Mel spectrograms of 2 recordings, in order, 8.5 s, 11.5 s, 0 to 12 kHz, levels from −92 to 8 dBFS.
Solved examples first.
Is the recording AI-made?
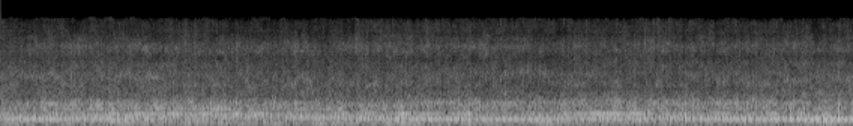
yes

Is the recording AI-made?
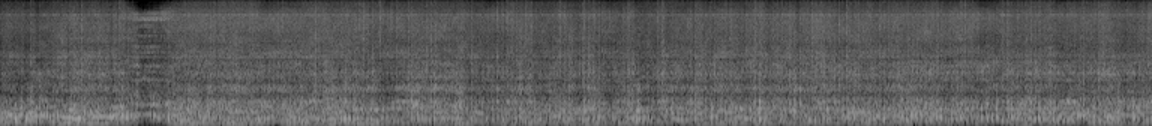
yes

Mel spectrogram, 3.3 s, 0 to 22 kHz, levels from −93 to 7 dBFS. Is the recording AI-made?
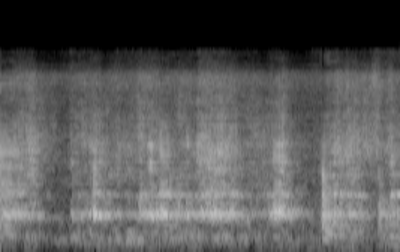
yes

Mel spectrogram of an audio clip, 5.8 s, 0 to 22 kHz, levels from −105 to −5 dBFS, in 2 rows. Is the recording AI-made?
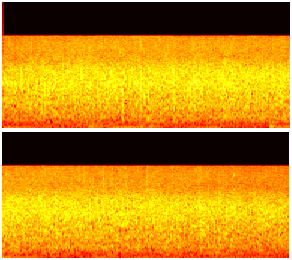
no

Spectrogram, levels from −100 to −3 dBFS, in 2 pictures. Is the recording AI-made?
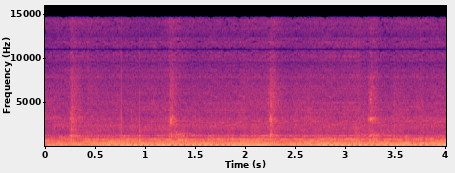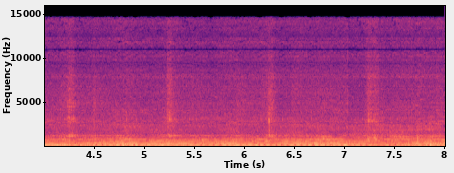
yes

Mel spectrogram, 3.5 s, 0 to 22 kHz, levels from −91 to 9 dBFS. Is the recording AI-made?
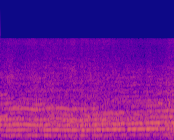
no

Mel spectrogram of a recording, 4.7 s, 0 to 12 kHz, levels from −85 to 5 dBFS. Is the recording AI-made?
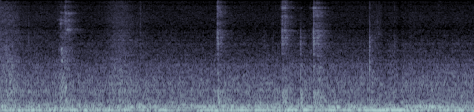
yes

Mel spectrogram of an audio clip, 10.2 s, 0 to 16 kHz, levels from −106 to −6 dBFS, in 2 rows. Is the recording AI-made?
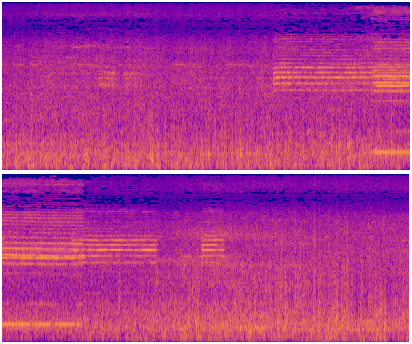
no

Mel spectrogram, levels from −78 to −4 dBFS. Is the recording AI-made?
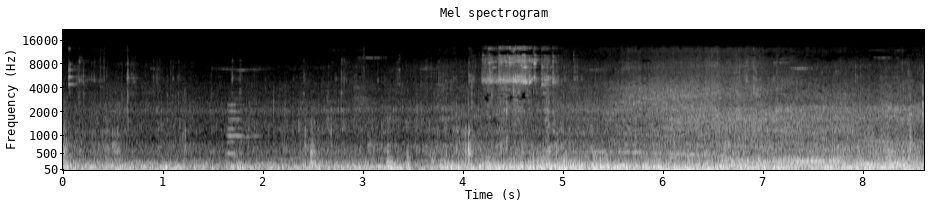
no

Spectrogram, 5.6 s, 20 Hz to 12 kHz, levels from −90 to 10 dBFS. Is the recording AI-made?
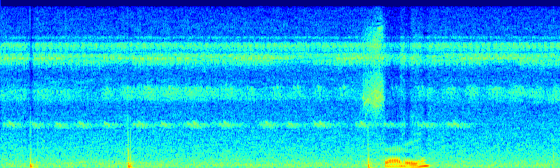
no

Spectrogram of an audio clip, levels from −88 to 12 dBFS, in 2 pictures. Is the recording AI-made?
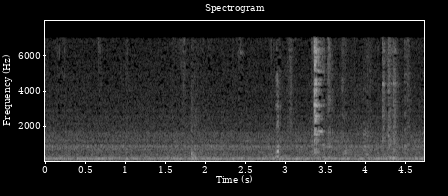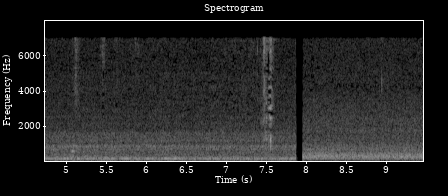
no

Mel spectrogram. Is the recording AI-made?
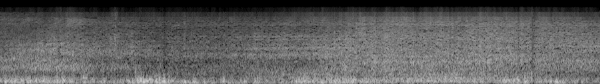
no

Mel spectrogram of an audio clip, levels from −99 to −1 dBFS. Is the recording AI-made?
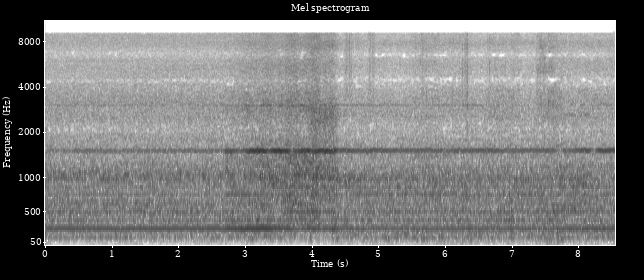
yes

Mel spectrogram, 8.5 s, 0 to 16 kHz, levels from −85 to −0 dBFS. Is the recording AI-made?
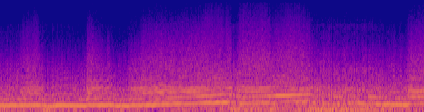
no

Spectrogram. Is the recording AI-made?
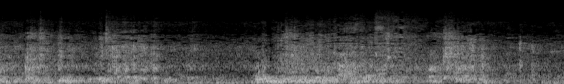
no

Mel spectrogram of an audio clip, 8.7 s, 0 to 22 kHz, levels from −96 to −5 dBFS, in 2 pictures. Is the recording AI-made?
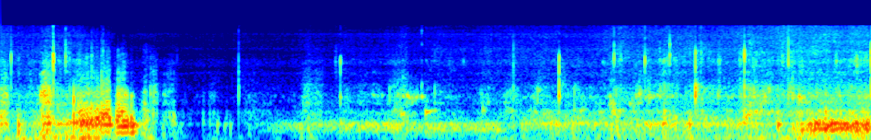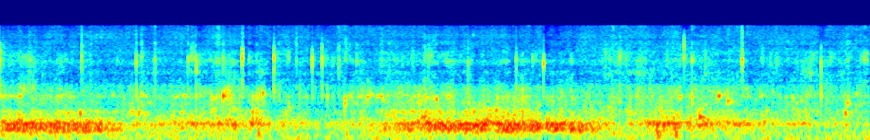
yes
